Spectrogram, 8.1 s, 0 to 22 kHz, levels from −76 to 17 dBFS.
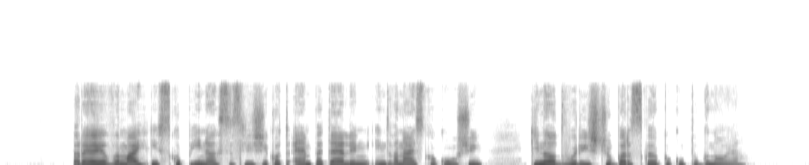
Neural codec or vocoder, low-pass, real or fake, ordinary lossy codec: codec, 24 kHz, 1 kbps, SNAC; 10.8 kHz; fake; none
